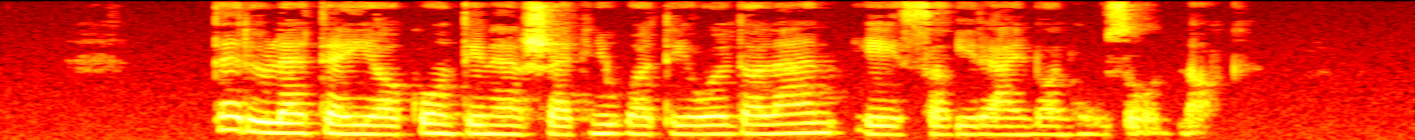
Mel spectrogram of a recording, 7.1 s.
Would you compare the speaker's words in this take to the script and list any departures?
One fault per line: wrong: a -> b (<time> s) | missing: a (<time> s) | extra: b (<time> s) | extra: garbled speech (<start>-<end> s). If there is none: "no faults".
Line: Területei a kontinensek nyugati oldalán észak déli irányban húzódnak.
missing: déli (4.8 s)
